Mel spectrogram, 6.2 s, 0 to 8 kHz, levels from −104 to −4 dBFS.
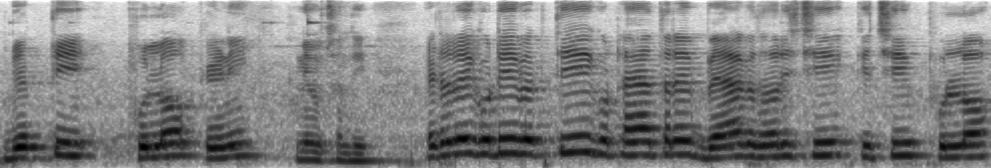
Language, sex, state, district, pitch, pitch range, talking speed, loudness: Odia, male, Odisha, Malkangiri, 220 Hz, 190-235 Hz, 135 wpm, -14 LUFS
